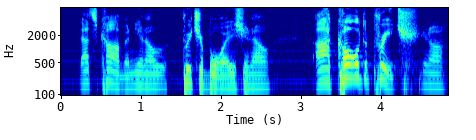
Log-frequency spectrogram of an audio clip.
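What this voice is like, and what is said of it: Put-on Southern accent. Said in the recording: “we're down south here, right? ... if I may use that accent. I'm from New Jersey”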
